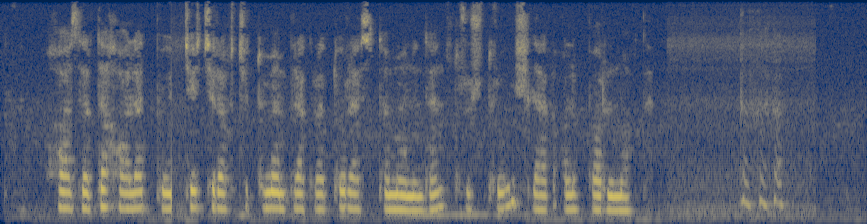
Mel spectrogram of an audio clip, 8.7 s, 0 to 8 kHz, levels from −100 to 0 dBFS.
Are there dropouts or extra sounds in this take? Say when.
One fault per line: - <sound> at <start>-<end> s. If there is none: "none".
- dropout at 1.7-1.9 s
- laugh at 7.4-8.0 s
